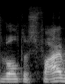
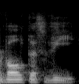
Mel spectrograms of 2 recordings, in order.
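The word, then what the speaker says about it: Voltes V: I actually asked Ken earlier, do we pronounce Voltus 5 or Voltus V? Voltus and he says 5. Everyone calls it V. Everyone Voltus, says Voltus V.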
